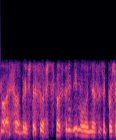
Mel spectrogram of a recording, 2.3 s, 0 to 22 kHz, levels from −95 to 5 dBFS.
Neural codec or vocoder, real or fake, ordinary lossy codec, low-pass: codec, 16 kHz, 2 kbps, FreqCodec, smaller model; fake; Opus, 24 kbps; 3.6 kHz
